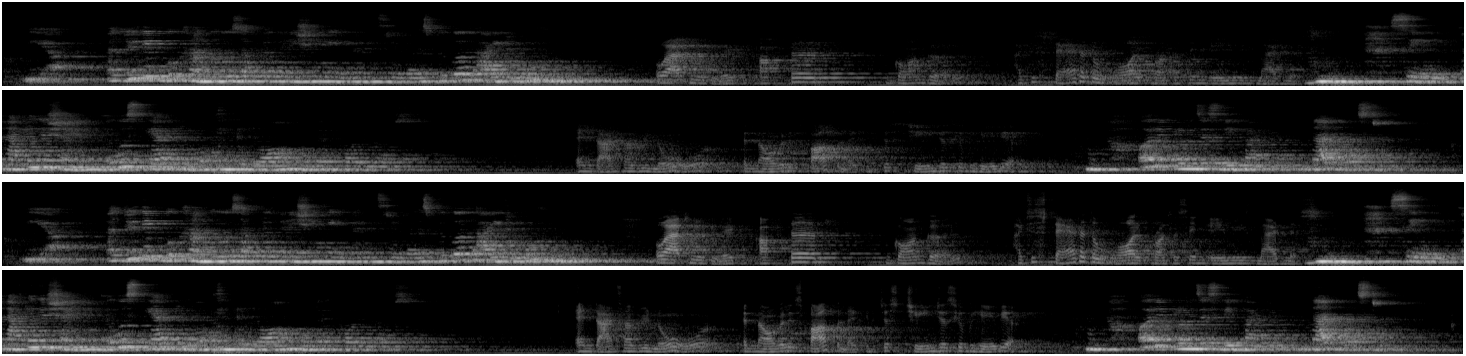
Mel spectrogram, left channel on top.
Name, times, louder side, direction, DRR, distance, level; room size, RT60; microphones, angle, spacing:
voice 1, 0.2-0.6 1.0-5.7 13.0-18.7 25.4-28.6, right 1 dB, 20° right, -3 dB, 2.6 m, -26 dB
voice 2, 6.2-8.4 8.8-9.6 10.1-13.2 20.4-24.9, right 3 dB, 75° right, 6 dB, 0.7 m, -42 dB
18.5 x 9.1 x 4.8 m, 2.2 s
head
